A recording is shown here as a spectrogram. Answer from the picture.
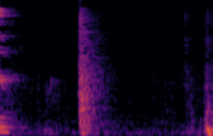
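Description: A single short thump a little under a second in, fading quickly, with little else to hear.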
